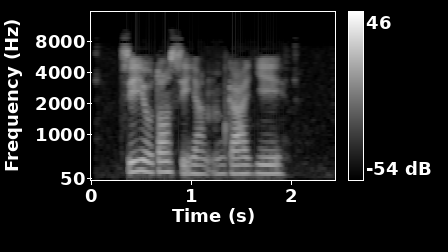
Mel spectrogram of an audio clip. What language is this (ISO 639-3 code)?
yue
